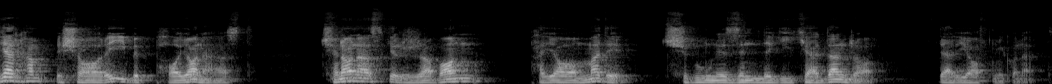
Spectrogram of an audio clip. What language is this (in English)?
Persian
